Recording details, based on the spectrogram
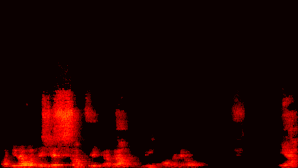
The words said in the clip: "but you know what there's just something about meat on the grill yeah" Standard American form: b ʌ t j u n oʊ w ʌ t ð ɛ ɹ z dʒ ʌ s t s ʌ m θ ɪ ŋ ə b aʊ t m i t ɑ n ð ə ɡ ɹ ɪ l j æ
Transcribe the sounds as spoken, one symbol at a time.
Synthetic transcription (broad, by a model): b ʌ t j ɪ n oʊ w ʌ t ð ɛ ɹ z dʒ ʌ s t s ʌ m θ ɪ ŋ ə b aʊ t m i ɑ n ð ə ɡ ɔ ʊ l j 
